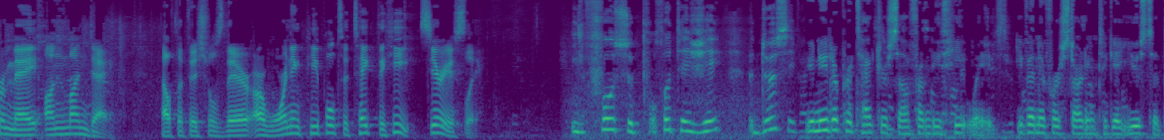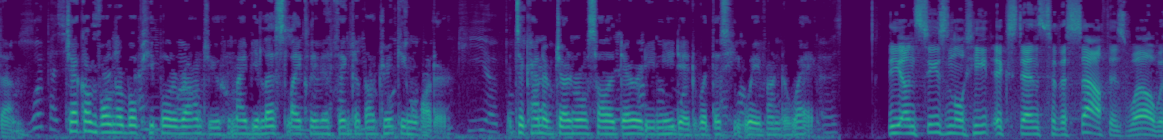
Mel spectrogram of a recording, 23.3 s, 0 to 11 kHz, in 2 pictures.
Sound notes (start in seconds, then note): 8.5 through translator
